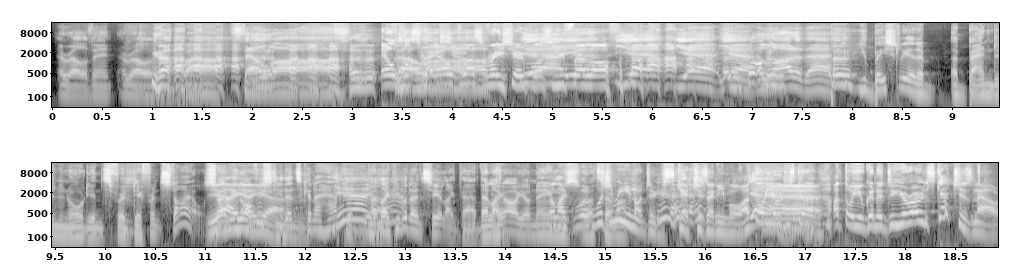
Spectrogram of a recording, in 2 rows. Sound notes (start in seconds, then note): 5.9 laughing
